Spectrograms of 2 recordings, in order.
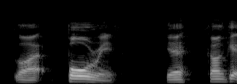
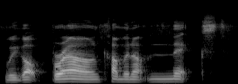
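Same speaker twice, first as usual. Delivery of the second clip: ordinary talk, nothing marked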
